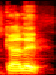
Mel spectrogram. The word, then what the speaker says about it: Caleb: So a lot of people know me by my name, Caleb, but pronounced in Puerto Rico is Caleb.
